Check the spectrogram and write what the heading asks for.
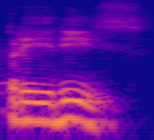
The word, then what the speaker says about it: prairies: है, उसका नाम है प्रेरीज, ठीक है। इसकी स्पेलिंग थोड़ी सी टिपिकल सी रहती है, इसकी स्पेलिंग होती है PRAIRIES, प्रेरीज।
